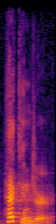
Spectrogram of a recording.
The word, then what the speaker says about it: Hechinger: Hechinger, okay, all right.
